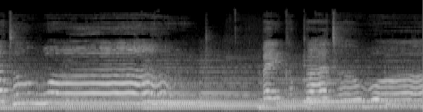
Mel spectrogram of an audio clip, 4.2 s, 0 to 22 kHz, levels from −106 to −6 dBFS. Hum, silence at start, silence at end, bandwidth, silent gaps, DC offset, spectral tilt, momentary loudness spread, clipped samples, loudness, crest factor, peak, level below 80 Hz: none; 0 s; 0 s; 11.5 kHz; none; under 0.1%; -7.5 dB/octave; 5 LU; under 0.1%; -32 LUFS; 14 dB; -18 dBFS; -76 dBFS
